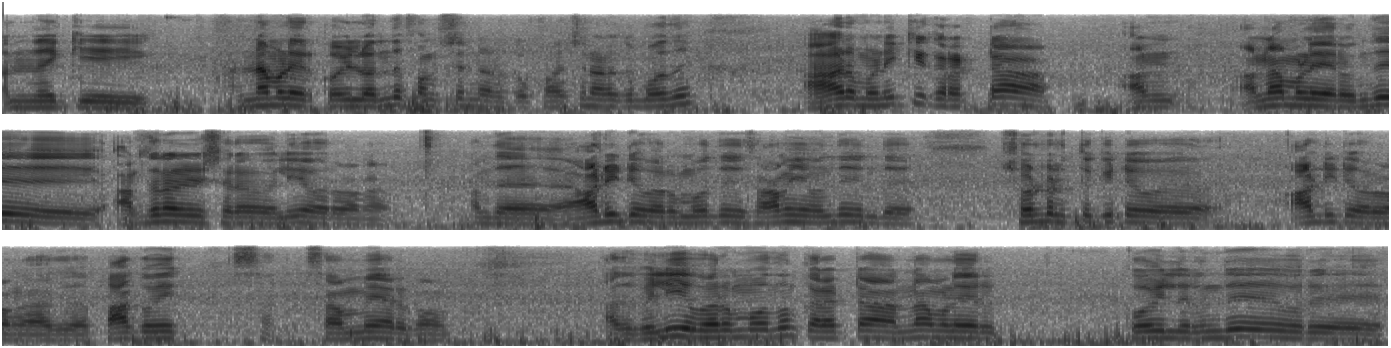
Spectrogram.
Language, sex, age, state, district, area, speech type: Tamil, male, 60+, Tamil Nadu, Mayiladuthurai, rural, spontaneous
